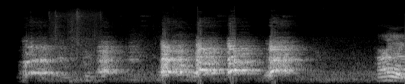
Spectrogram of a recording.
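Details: Pet dogs barking indoors while their owners play with them; several loud, harmonic barks come in an irregular burst around the middle, mixed with people talking and calling the dogs' names.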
